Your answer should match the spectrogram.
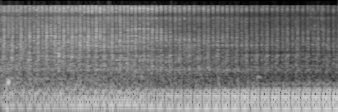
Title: Lexus even with rod Knock still runs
